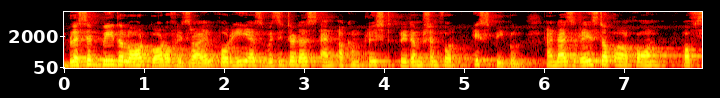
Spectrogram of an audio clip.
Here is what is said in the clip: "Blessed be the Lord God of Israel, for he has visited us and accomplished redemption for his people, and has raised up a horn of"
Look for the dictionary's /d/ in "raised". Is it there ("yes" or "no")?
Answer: yes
